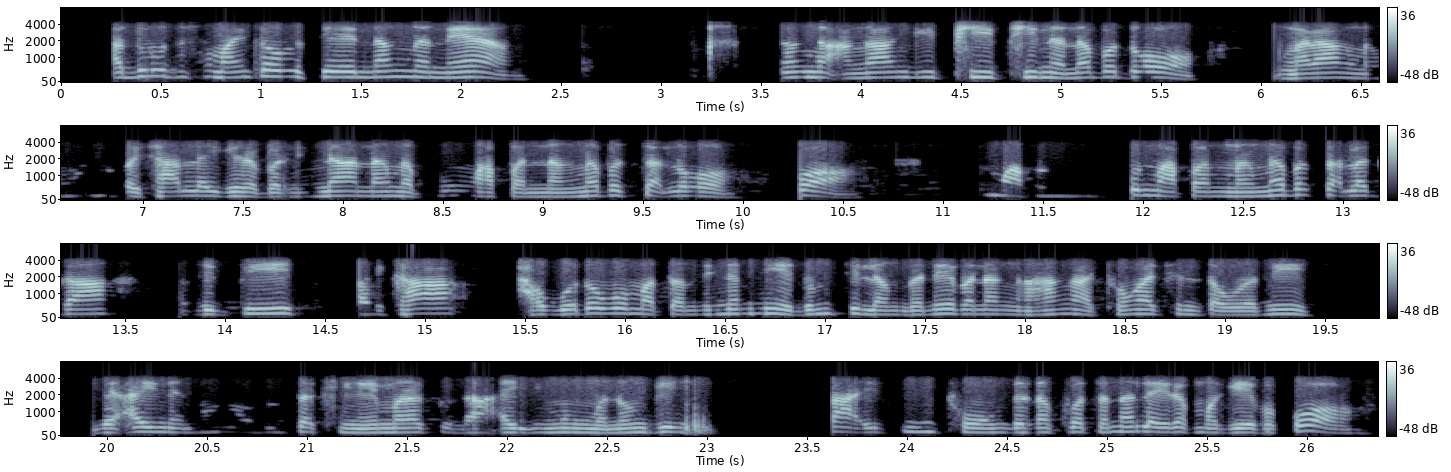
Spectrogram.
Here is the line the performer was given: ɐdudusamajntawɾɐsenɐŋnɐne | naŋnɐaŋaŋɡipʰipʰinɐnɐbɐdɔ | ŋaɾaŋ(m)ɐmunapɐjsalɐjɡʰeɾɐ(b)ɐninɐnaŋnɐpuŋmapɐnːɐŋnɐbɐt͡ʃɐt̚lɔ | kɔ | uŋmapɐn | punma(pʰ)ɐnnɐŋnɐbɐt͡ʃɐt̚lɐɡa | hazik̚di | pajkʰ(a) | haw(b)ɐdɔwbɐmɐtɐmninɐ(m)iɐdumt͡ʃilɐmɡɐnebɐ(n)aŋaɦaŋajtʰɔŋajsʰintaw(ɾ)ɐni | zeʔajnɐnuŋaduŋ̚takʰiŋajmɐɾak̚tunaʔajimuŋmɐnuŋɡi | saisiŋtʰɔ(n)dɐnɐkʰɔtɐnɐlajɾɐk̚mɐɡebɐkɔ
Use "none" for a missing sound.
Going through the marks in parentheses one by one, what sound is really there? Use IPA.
n, b, p, a, ɡ, m, n, ɾ, ŋ

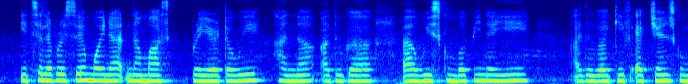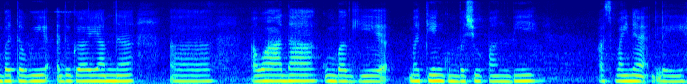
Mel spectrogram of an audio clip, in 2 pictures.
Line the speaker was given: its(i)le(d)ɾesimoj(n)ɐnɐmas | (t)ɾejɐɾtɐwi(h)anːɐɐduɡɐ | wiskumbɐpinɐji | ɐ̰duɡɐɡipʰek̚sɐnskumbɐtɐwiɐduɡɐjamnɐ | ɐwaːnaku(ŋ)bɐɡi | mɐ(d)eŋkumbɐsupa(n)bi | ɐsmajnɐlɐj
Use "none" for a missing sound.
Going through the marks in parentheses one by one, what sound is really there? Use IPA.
e, b, n, p, h, m, t, ŋ

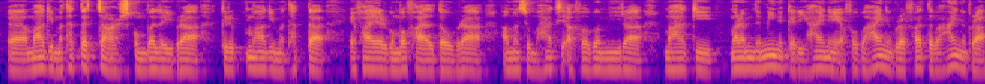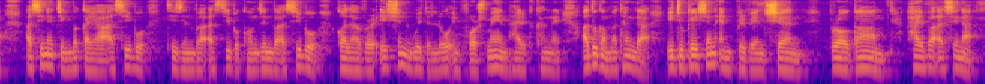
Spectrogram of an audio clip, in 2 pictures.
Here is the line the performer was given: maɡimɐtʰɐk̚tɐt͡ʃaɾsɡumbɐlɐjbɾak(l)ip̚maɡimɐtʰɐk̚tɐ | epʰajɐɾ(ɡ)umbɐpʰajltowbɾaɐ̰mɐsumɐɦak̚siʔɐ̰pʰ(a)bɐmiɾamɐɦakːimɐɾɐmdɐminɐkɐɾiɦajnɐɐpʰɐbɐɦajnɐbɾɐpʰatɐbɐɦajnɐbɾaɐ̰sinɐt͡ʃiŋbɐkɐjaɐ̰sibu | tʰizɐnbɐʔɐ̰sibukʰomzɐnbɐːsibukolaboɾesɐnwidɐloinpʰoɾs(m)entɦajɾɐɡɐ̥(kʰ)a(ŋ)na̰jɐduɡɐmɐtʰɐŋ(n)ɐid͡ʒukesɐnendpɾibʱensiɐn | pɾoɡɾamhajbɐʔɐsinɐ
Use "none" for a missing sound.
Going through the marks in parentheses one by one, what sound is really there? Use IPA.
ɾ, ɡ, ɐ, m, kʰ, ŋ, d

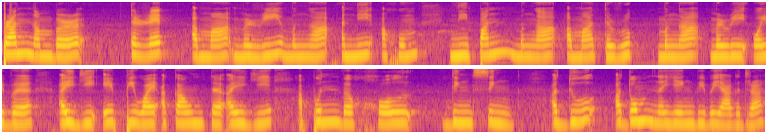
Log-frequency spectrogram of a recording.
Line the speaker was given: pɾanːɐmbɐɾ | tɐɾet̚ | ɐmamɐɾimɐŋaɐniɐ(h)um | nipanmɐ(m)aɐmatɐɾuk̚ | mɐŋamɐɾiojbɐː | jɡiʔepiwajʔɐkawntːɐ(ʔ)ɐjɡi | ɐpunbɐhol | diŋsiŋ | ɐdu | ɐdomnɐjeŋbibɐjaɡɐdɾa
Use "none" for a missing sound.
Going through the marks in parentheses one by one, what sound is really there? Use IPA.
h, ŋ, ʔ

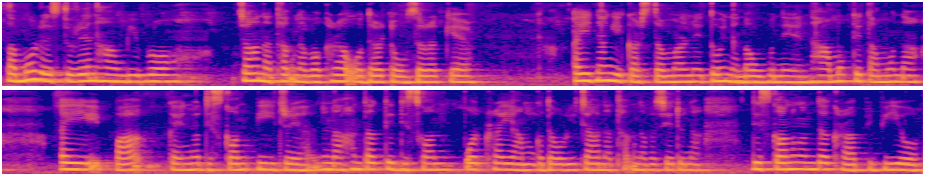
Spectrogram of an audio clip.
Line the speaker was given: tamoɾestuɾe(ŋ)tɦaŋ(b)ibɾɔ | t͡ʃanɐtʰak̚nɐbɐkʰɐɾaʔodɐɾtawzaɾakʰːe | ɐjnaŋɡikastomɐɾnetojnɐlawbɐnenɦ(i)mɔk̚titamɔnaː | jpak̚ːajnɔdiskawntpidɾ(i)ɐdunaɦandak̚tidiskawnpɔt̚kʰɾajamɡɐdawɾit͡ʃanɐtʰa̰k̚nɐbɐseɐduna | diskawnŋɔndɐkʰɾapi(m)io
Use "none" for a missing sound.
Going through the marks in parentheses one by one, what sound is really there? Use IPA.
n, b, a, e, b

